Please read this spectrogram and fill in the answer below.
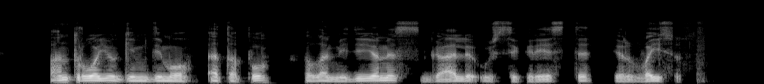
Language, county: Lithuanian, Šiauliai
